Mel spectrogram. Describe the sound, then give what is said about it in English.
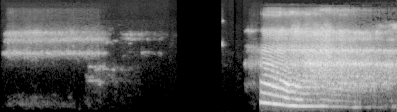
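Deep breaths taken together during a guided breathing exercise: a soft, airy inhale, a short pause, then a loud, drawn-out voiced exhale like a heavy sigh that holds to the end. “So let's just take a few deep breaths together. And one more.”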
